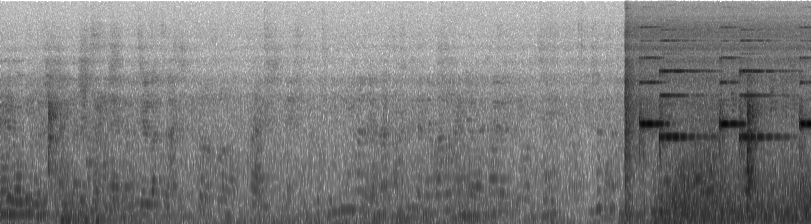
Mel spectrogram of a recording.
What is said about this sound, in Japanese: このケーブルカーは山下りゴール行きでございますまもなくドアが閉まりますご注意ください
